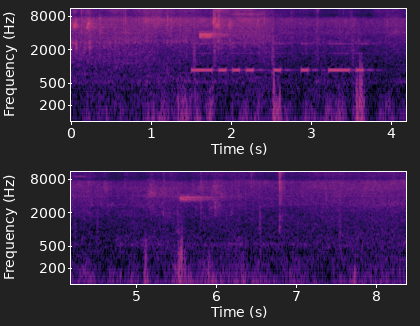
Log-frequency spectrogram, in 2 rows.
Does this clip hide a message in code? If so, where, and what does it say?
Yes: Morse code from 1.4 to 3.7 s, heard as a keyed tone, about 14 wpm, 860 Hz, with room echo and the noise of a residential street. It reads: BEEN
